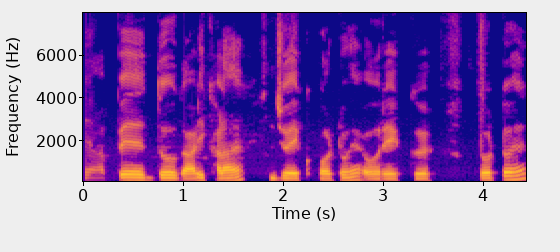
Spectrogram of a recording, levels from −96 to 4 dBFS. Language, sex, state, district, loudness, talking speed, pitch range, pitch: Hindi, male, Bihar, Jahanabad, -15 LUFS, 200 wpm, 110-130 Hz, 120 Hz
